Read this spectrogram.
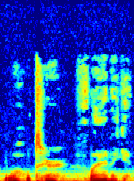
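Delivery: whispered under the breath; muttered. Acted. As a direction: barely voice the name Walter Flanagan. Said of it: "I muttered under my breath".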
